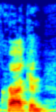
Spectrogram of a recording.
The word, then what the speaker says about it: Kraken: I've reviewed knives that cost substantially more, and I can tell you, in this general competition zone, the Pyrotek Kraken, as I call it, I know it's pronounced Kraken, this is definitely one of the best and most unique at this price point, for sure.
